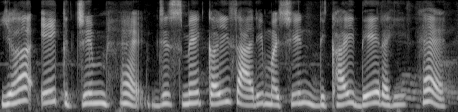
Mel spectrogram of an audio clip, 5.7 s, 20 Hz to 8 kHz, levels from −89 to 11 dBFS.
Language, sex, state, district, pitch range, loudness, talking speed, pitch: Hindi, female, Uttar Pradesh, Hamirpur, 225-265 Hz, -16 LUFS, 125 wpm, 250 Hz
